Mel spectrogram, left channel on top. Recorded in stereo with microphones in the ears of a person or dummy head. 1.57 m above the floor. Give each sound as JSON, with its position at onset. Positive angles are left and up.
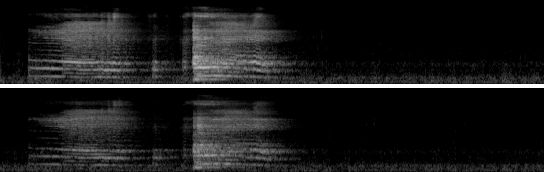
{"t": 0.3, "sound": "a baby crying", "side_deg": 40, "distance_m": 2.5}
{"t": 1.9, "sound": "a snare drum", "side_deg": 80, "distance_m": 8.5}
